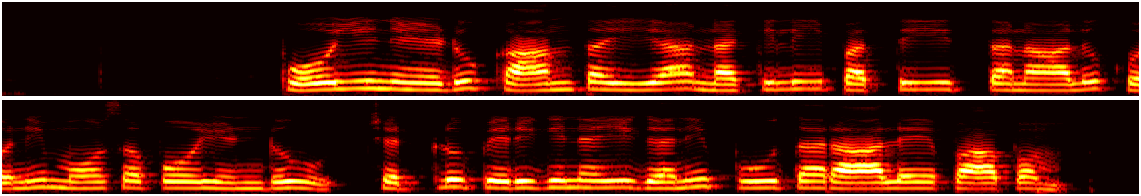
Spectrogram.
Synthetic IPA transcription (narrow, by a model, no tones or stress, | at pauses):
poːjineːɽukaːnt̪ɐjːɐnɐkilipɐt̪ːijit̪ːɐnaːlukonimɔːsɐpoːjiɳɖut͡ʃeʈlupe̞ɾiɡinɐjiɡɐnipuːt̪ɐɾaːleːpaːpɐm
